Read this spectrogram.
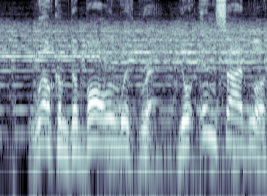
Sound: voiceover

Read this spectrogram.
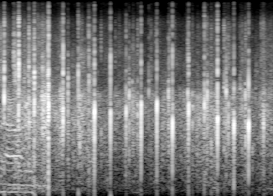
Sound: applause

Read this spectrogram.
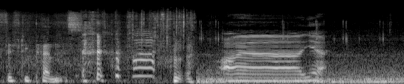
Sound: both laughing

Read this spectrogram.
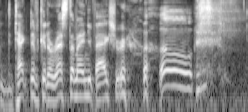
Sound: laughs

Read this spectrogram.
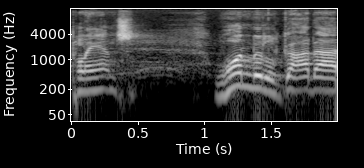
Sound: congregation shouting

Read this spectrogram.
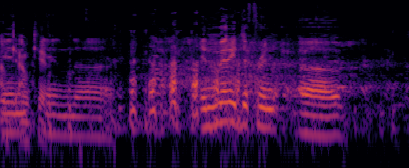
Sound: laughs; laughter

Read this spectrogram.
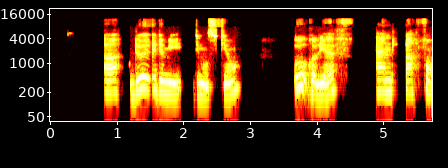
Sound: speaks foreign language

